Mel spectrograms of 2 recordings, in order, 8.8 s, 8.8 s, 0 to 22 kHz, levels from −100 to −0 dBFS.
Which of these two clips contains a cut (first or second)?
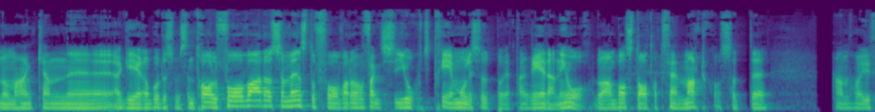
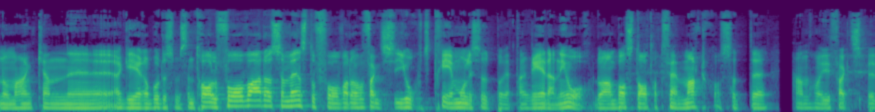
second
